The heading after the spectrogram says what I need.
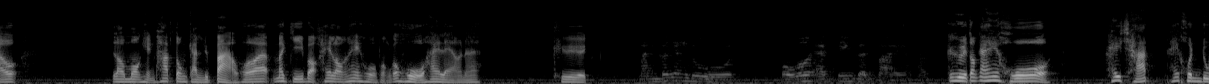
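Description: No technical faults are audible.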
